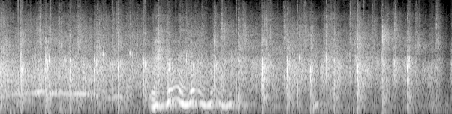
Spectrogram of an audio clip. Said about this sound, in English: So I'd like for these pitchers that are going to be pitching to stand up, please. And just give them a round of applause.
